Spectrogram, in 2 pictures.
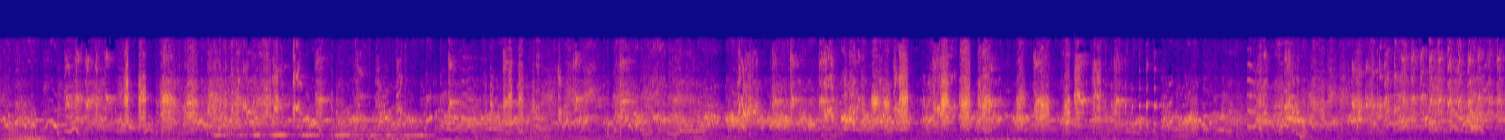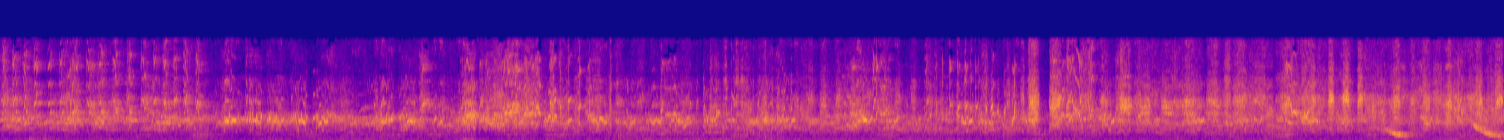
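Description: A crowd of caged budgerigars chattering and chirping nonstop, a dense high twittering with no pauses. A short, steady whistle-like tone stands out about two seconds in.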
